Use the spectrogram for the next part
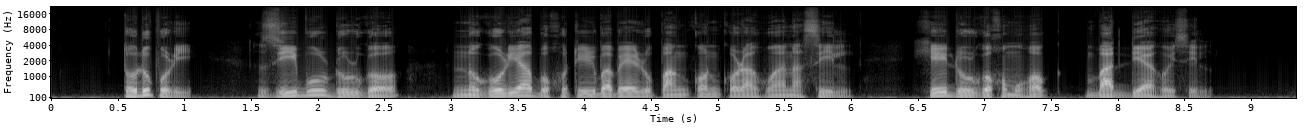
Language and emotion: Assamese, neutral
